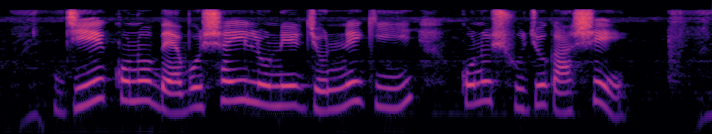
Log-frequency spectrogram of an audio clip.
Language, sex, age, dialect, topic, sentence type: Bengali, female, 18-24, Rajbangshi, banking, question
